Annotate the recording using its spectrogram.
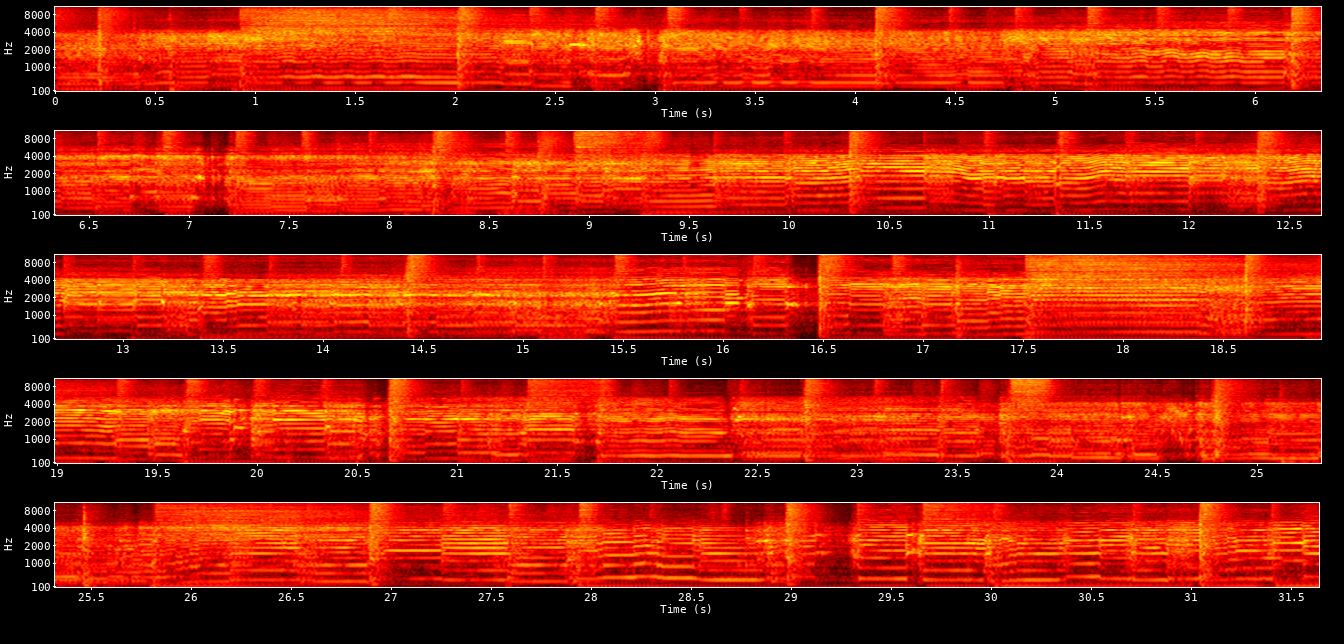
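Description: Live rock band playing, with an electric guitar to the fore over a drum kit.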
